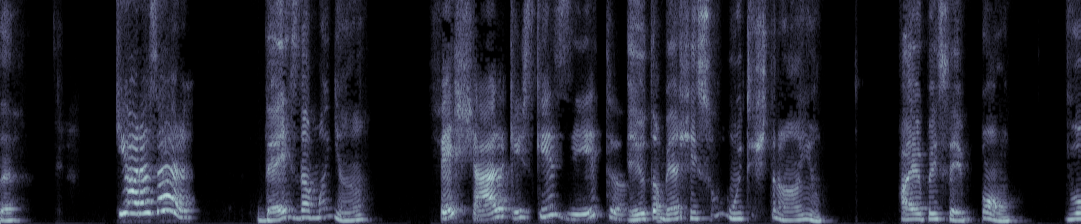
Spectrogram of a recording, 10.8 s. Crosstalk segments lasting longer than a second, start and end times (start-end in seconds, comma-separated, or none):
none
